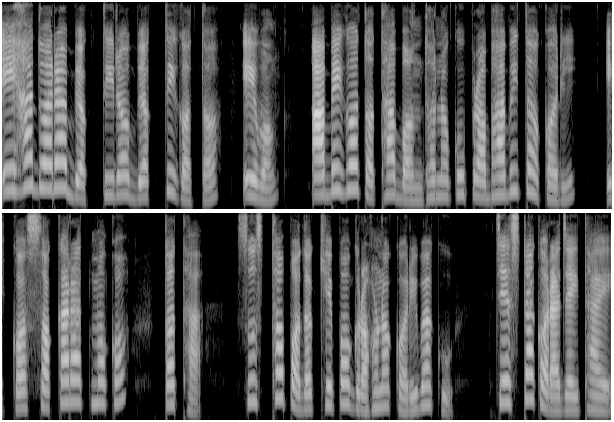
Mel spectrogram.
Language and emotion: Odia, neutral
